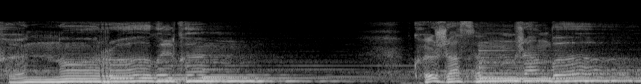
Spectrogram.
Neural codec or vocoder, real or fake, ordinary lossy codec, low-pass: none; real; none; none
